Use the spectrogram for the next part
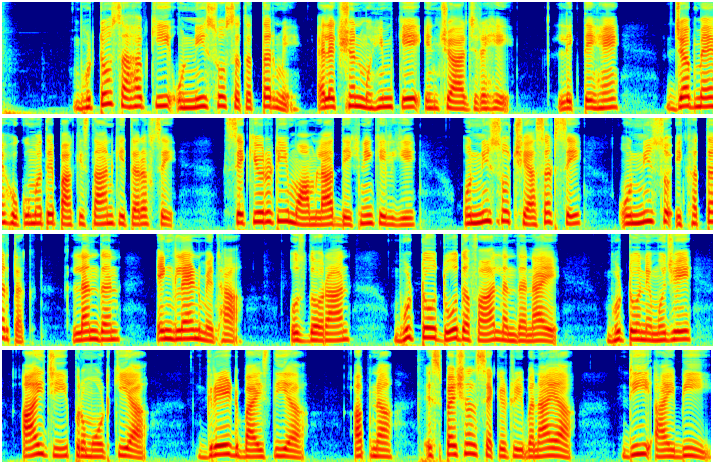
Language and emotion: Urdu, neutral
